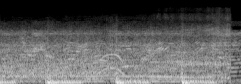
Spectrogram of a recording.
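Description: Race cars running at speed on a dirt track, mixed under rock music with a steady drum beat; a brief rising-and-falling whine about a second in.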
